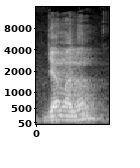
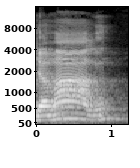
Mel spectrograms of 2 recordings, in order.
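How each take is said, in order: First: The vowel after the m is short. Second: The vowel after the m is long. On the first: It means camel. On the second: It means beauty.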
